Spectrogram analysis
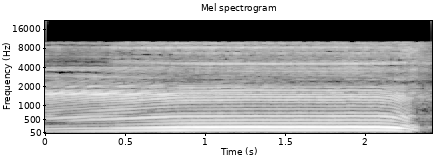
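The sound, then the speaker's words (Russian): A bull bellows before a collision in one loud, sustained, deep call that holds a steady pitch for about two seconds, then drops and cuts off abruptly. “Взревел перед столкновением бык”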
